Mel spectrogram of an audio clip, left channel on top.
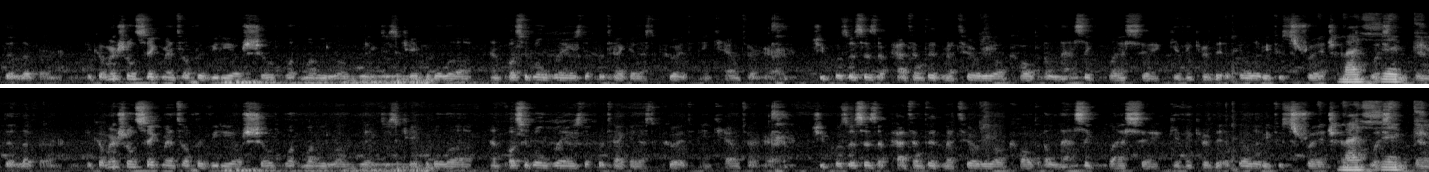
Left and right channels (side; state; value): both; normal; correlation 0.46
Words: deliver. The commercial segment of the video showed what Mummy Longlegs is capable of and possible ways the protagonist could encounter her. She possesses a patented material called elastic plastic, giving her the ability to stretch and twist in a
